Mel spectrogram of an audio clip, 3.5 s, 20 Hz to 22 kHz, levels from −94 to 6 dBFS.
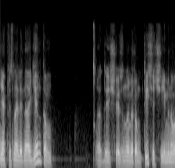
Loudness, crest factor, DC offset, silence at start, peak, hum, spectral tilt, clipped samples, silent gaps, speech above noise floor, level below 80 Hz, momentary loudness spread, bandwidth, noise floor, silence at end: -23 LUFS; 16 dB; under 0.1%; 0 s; -8 dBFS; none; -6.5 dB/octave; under 0.1%; none; 46 dB; -64 dBFS; 12 LU; 12.5 kHz; -68 dBFS; 0 s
